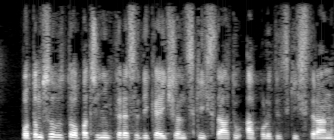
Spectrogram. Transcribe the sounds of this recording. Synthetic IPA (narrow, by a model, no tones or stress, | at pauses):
po̞t̪o̞mso̞wzat̪oopat̪r̥ɛɲiːk̚t̪ɛɾɛːsɛt̪iːkajiːt͡ʃlɛnskiːxst̪aːt̪uːʔapo̞lɪt̪ɪt͡skiːxst̪ɾan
